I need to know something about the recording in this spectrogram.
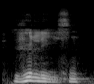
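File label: "gelezen", Dutch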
